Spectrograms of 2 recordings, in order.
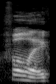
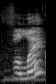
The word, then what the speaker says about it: filet: And they're just like, "Filt crochet? Is that how you pronounce it?" So, we got in this whole discussion about how do you pronounce it? You actually do pronounce it fillet crochet.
